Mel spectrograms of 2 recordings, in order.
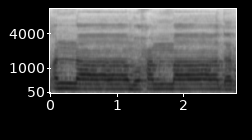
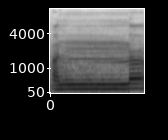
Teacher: انا پہ آواز کو ناک میں روک کے لمبا کرنا ہے، ناک میں، منہ کو نہیں کھولنا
